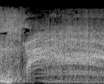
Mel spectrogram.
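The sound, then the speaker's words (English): A man starts to hawk a loogie, a loud harsh rasping sound in the throat, then, stabbed in the leg, slides into a strained groan, all packed into about one second with no speech. “That's a guy who starts to hawk a loogie, but then is stabbed in the leg.”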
